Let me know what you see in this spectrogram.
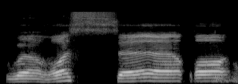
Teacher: ওয়াও পাতলা, و গয়েন heavy, গয়েন মোটা, আবার সিন পাতলা। এরপর আবার কফ মোটা।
